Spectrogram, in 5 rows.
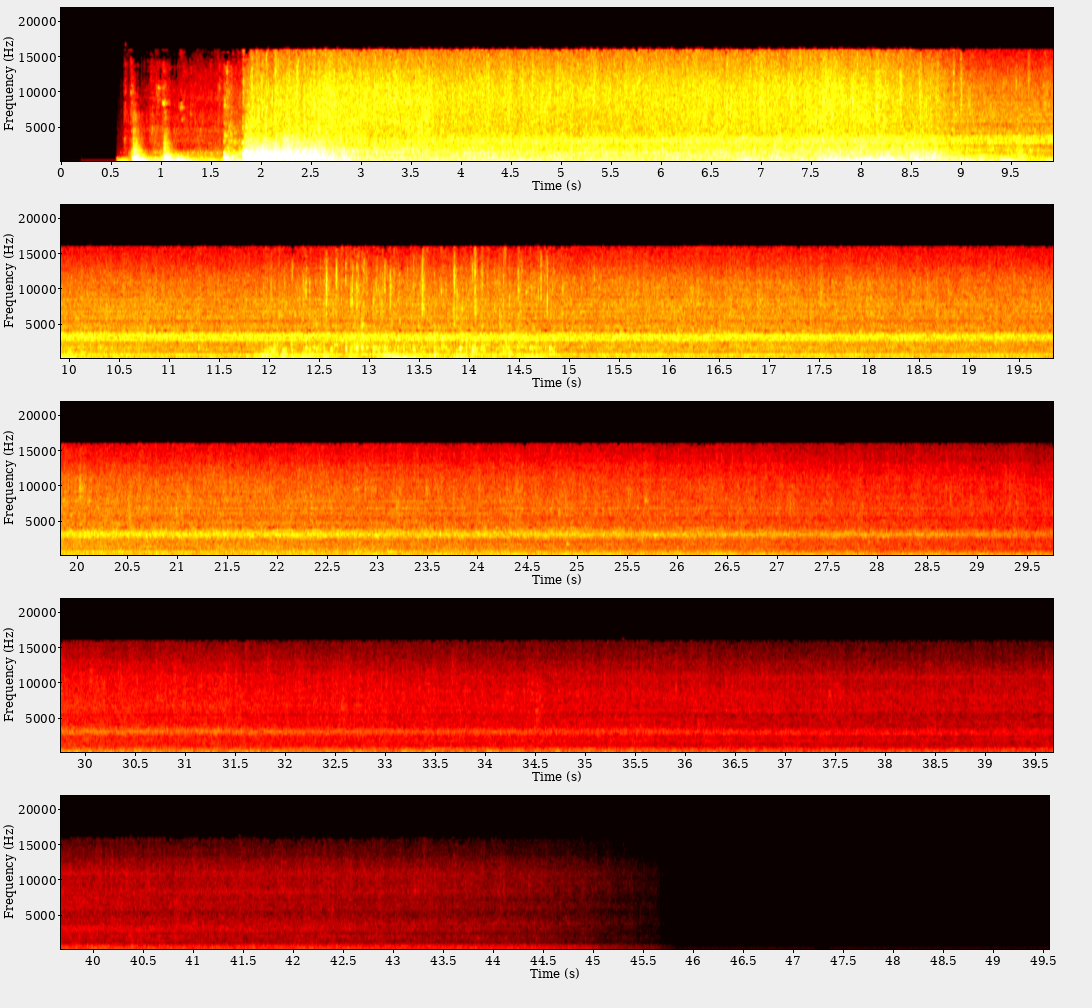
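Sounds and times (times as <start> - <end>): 
toilet flushing: 0.6 - 36.5.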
